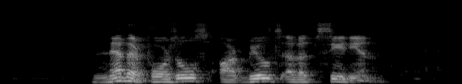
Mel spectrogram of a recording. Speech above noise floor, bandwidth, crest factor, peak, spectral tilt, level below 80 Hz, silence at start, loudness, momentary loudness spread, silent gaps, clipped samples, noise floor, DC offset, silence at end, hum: 48 dB; 7.4 kHz; 20 dB; -12 dBFS; -7 dB/octave; -74 dBFS; 0.95 s; -29 LUFS; 9 LU; none; under 0.1%; -77 dBFS; under 0.1%; 0.85 s; none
